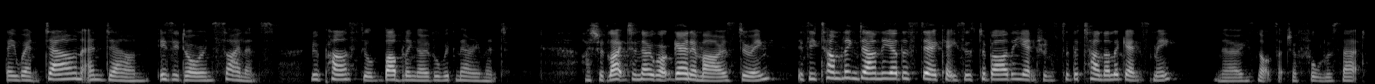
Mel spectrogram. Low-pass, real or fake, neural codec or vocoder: 7.2 kHz; fake; vocoder, 22.05 kHz, 80 mel bands, HiFi-GAN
